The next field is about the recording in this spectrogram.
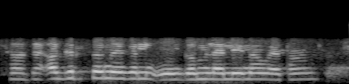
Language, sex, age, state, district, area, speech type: Dogri, female, 18-30, Jammu and Kashmir, Kathua, rural, conversation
